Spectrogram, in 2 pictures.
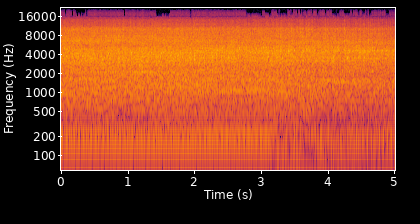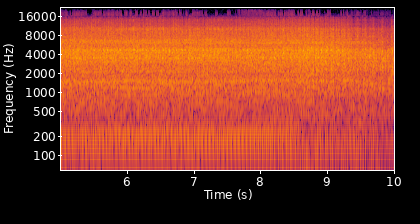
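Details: Poulan Pro 700EX twin-cylinder riding mower with the second plug reconnected, smoking as a long-unused cylinder burns off. Rough single-cylinder popping smooths within seconds into an even, steady idle on both cylinders; normal idle.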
